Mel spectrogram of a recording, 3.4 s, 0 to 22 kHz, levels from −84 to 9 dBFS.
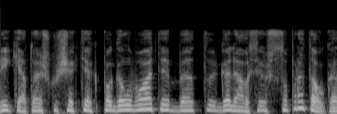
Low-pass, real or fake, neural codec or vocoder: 7.2 kHz; real; none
